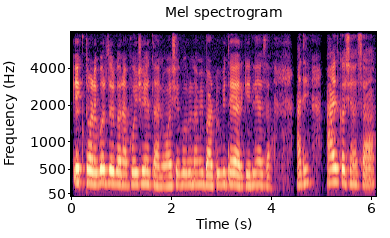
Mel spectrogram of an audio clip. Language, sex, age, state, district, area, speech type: Goan Konkani, female, 45-60, Goa, Quepem, rural, spontaneous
